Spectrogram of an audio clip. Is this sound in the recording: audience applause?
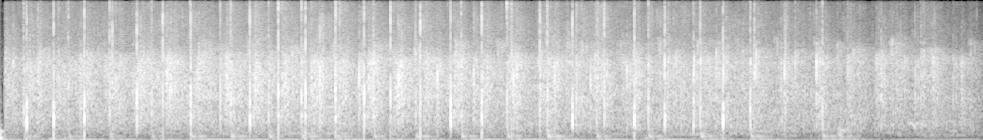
yes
